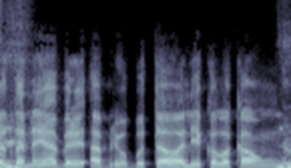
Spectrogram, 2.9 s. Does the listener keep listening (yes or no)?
yes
